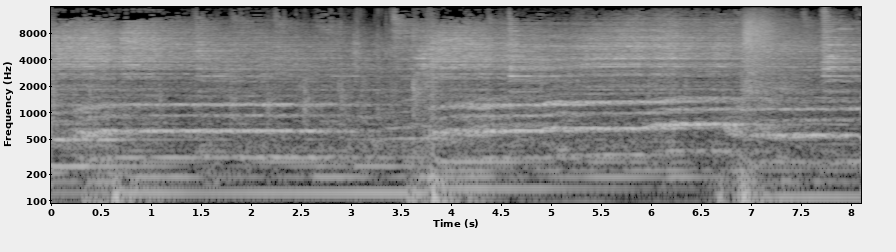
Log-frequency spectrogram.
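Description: A live church worship band: several singers holding long sung notes together over keyboard and acoustic guitar, with two sharp hits, one about halfway through and one near the end.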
